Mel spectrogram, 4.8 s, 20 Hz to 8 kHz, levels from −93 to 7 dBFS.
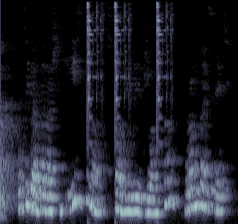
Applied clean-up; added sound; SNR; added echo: classical method WPE with log-MMSE.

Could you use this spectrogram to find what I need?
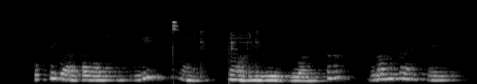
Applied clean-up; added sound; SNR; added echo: neural mask model DeepFilterNet 3.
